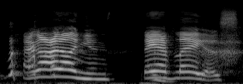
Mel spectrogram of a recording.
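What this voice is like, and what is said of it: Shrek voice drifting into Jersey accent. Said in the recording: “That's my Shrek accent. ... I don't know why my Shrek accent turned into a jersey.”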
